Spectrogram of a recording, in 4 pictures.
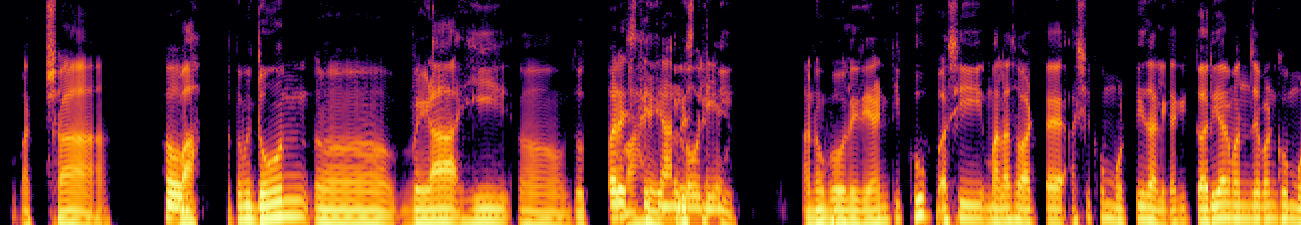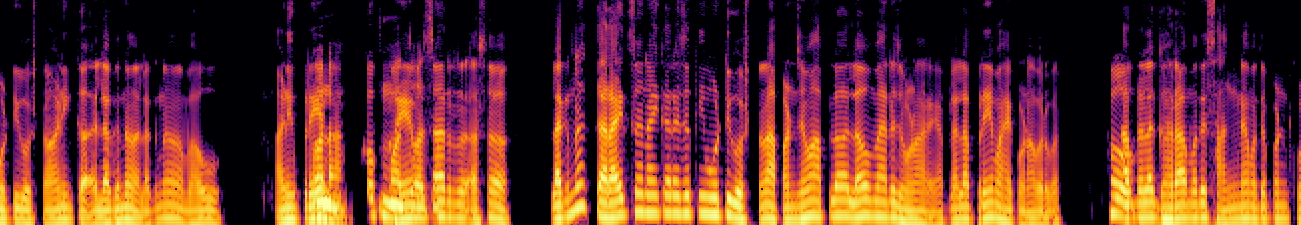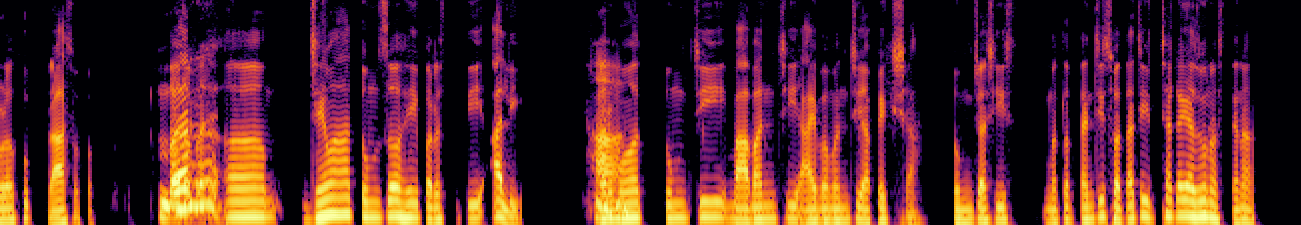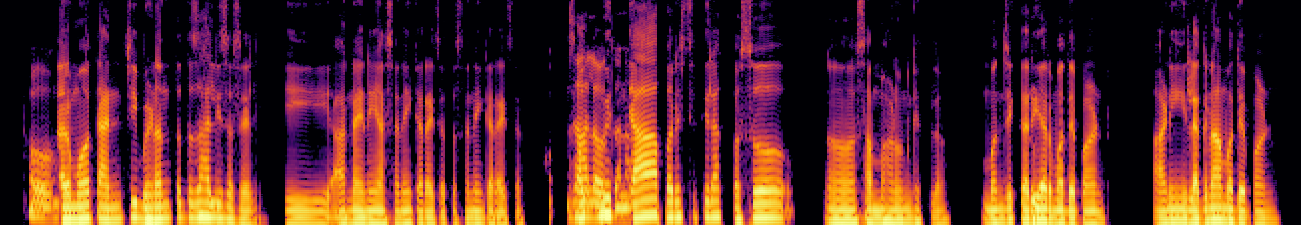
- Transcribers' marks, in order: surprised: "अच्छा!"; tapping; other noise
- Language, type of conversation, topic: Marathi, podcast, पालकांच्या अपेक्षा आणि स्वतःच्या इच्छा यांचा समतोल कसा साधता?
